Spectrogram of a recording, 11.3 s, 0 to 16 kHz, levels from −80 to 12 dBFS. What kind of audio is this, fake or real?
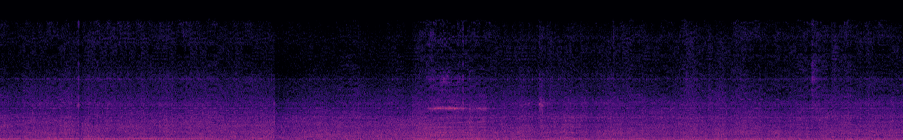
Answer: fake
